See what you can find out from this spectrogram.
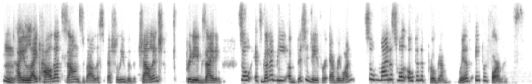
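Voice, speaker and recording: A Filipina co-host runs an online town hall in a bright, animated voice that rises and falls a lot, mixing English with Tagalog. The sound is dry and somewhat dull, like a lo-fi home setup. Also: female voice, on the high side, moderate pace. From Philippines. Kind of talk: scripted event hosting.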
